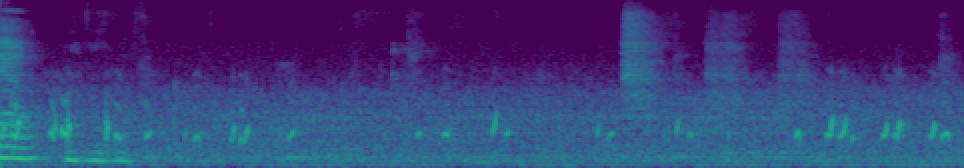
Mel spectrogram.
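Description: A guinea pig makes soft, short squeaks.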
